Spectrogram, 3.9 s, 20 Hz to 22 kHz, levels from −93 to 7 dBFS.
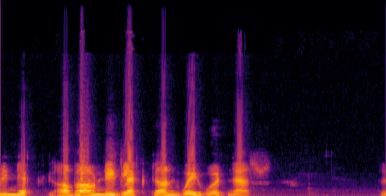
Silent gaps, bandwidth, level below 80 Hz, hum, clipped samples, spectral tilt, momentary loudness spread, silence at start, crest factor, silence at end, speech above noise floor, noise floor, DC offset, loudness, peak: none; 12 kHz; -54 dBFS; none; 0.2%; -5.5 dB/octave; 8 LU; 0 s; 14 dB; 0 s; 42 dB; -54 dBFS; under 0.1%; -12 LUFS; 0 dBFS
